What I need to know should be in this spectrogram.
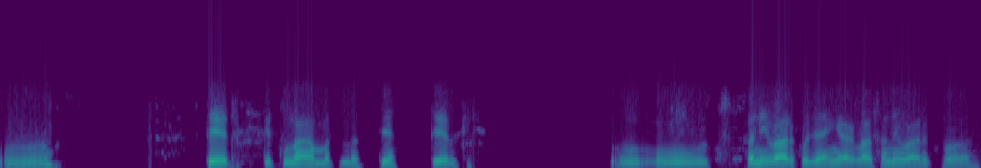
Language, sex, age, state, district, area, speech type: Hindi, male, 18-30, Bihar, Madhepura, rural, conversation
